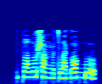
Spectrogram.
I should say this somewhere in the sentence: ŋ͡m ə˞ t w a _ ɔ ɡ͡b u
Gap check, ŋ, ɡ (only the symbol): ɡ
